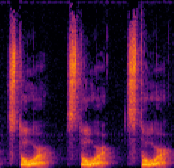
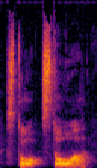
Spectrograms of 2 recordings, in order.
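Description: First: "store" ending in a rounded "er" R; clear R sound. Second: "store와" said as "sto-wa", no R sound; wrong pronunciation. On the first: Teacher modelling the correct word for students, "store" with an audible final R. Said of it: "약간 er 사운드 들어가죠". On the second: Teacher showing students what to avoid, "store와" with the R dropped. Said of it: "이렇게 발음하시기보다는". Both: Shown as a demonstration.

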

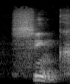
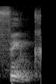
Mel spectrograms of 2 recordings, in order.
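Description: First: "sink" with S in place of TH; wrong S sound. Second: "think" begun with the tongue out; correct TH sound. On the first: Teacher contrasting the mistake, S-sound "sink" for "think". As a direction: start "sink" on an SH-like hiss, tongue in. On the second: Teacher showing learners the right way, "think" with TH. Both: Shown as a demonstration. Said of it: "혀내 미시고요".

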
